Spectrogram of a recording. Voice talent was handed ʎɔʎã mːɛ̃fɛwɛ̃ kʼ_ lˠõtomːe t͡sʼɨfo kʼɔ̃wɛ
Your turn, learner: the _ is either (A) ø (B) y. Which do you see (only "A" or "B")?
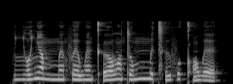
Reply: A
